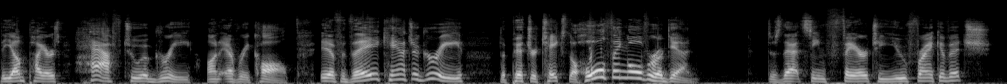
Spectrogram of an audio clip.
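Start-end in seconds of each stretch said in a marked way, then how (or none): none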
